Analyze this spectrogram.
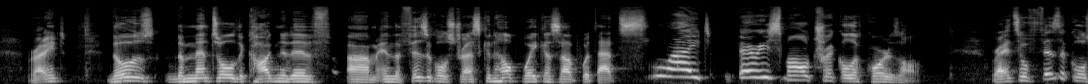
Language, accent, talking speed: English, American, 150 wpm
